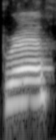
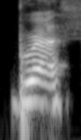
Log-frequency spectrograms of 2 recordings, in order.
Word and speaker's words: breath: r e a t di akhirnya itu ada th th ini kalau kita eh pronounce kan dalam bahasa Inggris itu jadinya kayak gitu kalau dengar ya Jadi kalian misalnya gigit lidah gitu terus Kalian tiup gitu nah jadi gitu Breath kalau Breath itu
